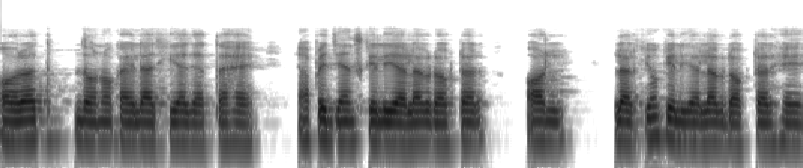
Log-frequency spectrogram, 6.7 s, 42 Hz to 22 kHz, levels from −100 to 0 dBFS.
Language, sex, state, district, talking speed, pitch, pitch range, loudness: Hindi, male, Bihar, Lakhisarai, 190 wpm, 120 Hz, 115-125 Hz, -18 LUFS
